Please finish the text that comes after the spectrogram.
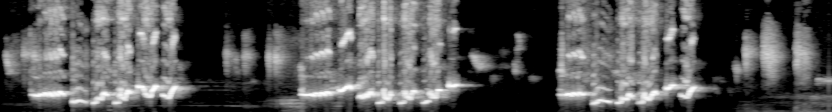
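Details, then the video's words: Three bursts of white-rumped shama song, a morning lure to set lazy shamas singing: each phrase opens with a clear whistle, then tumbles into rapid looping, warbled notes, with the phrases coming roughly every three seconds. "PALING EFEKTIF DI PAGI HARI UNTUK PANCINGAN MURAI MALAS BUNYI"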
